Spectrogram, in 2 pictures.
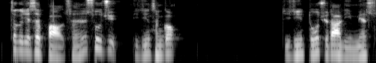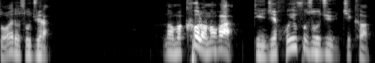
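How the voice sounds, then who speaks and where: A man in a technical tutorial, explaining each step patiently and often pausing with fillers. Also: mid-range voice, dry recording. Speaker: tutorial presenter. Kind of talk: screen-recorded technical tutorial.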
